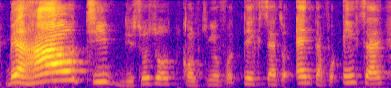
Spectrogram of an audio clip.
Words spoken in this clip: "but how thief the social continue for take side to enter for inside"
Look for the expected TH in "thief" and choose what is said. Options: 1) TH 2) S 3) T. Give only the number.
3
